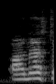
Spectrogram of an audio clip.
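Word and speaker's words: honest: ऑनेस्ट मैन शब्द का शुरुआती अक्षर भले ही कंसोनेंट हो, लेकिन इसका उच्चारण जो है वॉवेल से हुआ है, इसीलिए इसके पहले एन लग गया है।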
